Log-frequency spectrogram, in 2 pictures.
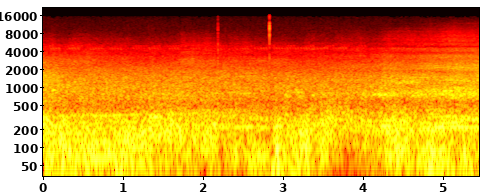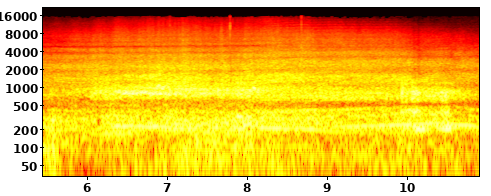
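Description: A car engine revs hard as the car speeds past.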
